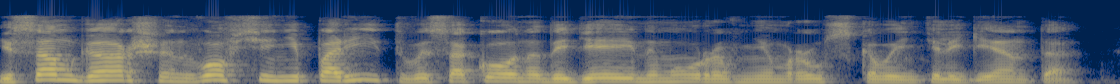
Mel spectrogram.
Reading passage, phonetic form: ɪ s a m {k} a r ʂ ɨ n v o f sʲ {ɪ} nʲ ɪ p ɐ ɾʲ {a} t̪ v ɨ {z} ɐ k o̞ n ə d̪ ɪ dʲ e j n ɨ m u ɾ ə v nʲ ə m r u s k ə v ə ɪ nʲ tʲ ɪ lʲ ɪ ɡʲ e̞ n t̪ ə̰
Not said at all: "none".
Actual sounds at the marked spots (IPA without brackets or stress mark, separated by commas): ɡ, ɪ, i, s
